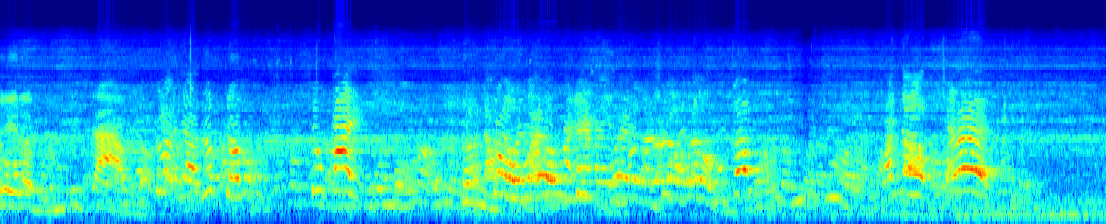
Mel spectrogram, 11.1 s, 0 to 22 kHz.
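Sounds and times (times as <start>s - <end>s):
overlapping indistinct chatter: 0.0s - 11.0s.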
